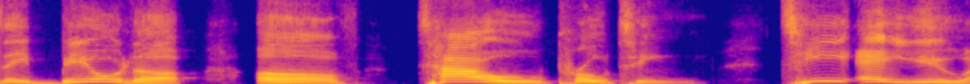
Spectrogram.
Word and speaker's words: tau: buildup of Tau protein t-a-u I may be pronouncing that wrong but it ain't too a tua but it's t-a-u Tau protein there is a protein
